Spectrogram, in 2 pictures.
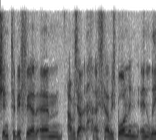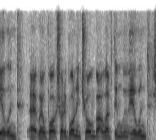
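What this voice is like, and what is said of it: Scottish accent. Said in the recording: “despite the accent, were you born across the border?”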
